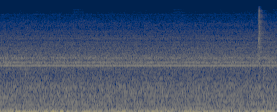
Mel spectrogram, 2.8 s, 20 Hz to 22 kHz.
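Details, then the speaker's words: 2008 iMac in a cool room, PC board replacement planned: constant loud airy rush with faint steady tone that never eases, stopping only in sleep; cause suspected, not confirmed. "And the reason I'm making this video is to show that the noise is loud. The noise is there."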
